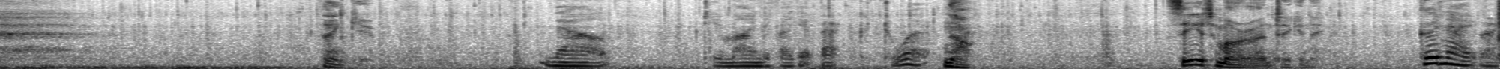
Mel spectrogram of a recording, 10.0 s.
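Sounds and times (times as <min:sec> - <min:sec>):
deep continuous rumble: 0:00.0 - 0:07.8
storm rain: 0:00.0 - 0:09.9
speech: 0:02.2 - 0:02.6, 0:03.5 - 0:06.6, 0:07.8 - 0:08.9, 0:09.5 - 0:09.9.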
